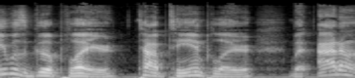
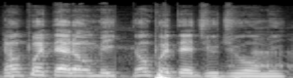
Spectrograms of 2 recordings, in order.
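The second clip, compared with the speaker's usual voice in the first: loud opinionated ribbing; 3 semitones higher, 9 dB louder than usual. Real, not acted. Laughing protest at friend.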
